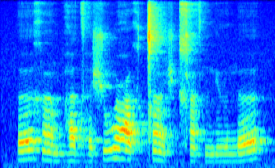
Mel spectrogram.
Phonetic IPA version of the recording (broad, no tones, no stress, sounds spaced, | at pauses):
əː x ɐ̃ː bʱ a dʱ ɐ ʃ uː ʕ ɯ x ǀ ɐ̃ː ʃ t͡ɕʰ ã s nʲ ɯː n əː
